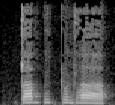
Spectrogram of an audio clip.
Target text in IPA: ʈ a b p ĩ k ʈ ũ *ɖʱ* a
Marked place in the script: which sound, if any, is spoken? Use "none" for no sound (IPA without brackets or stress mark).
ɖʱ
